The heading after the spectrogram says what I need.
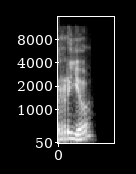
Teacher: Si yo pronuncio río, estoy haciendo tónica la I, la cerrada, la débil.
